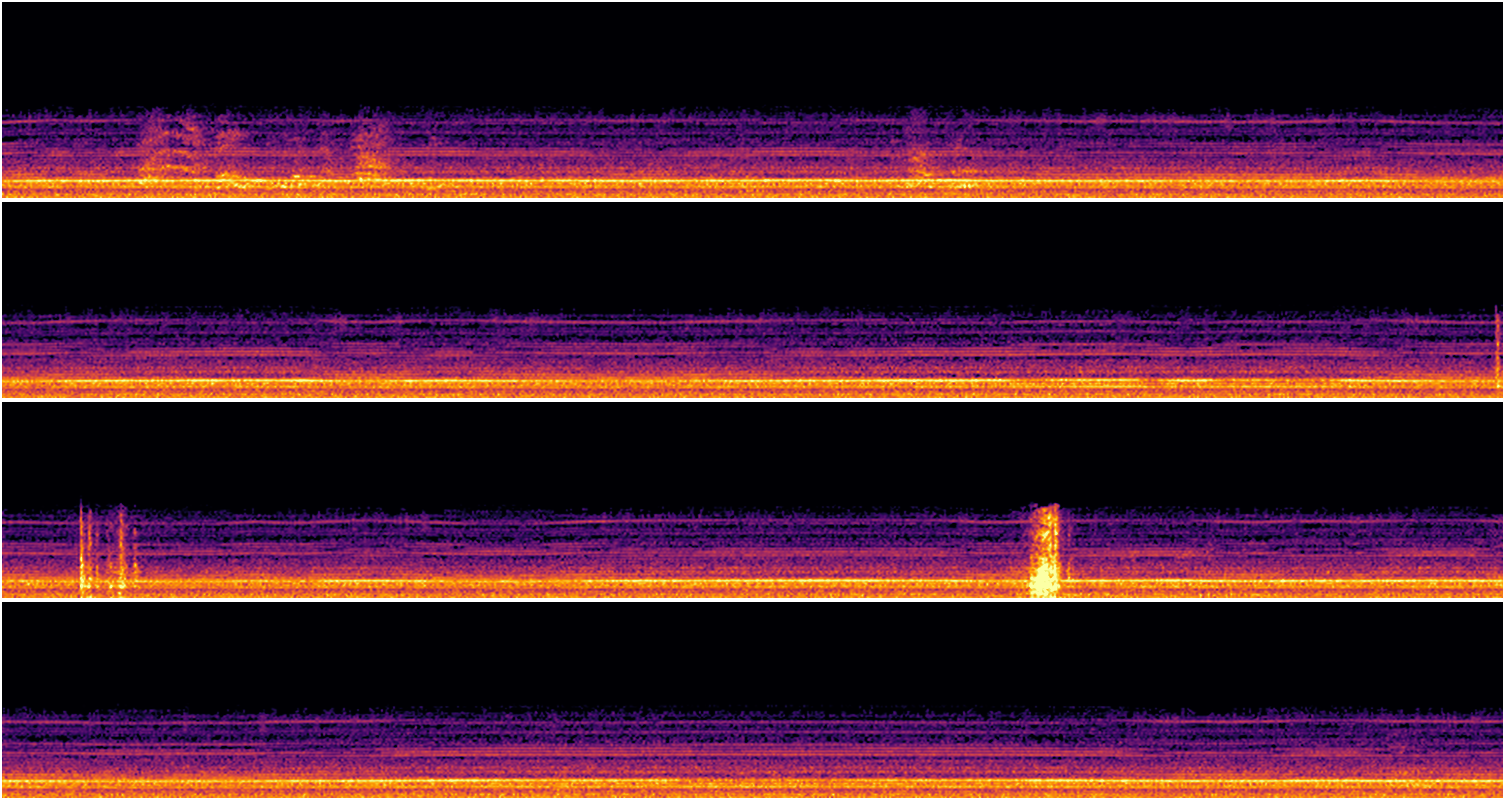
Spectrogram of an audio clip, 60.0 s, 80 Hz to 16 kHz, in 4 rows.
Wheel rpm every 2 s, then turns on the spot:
0, 0, 0, 0, 0, 0, 0, 0, 0, 0, 0, 0, 0, 0, 0, 0, 0, 0, 0, 0, 0, 0, 0, 0, 0, 0, 0, 0, 0, 0.
none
